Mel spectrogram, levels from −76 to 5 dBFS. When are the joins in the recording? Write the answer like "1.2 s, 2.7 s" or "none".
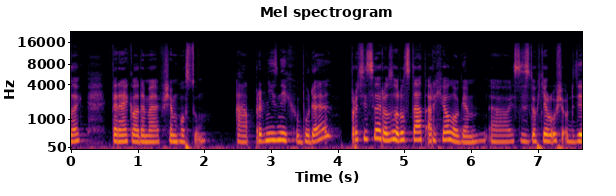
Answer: none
